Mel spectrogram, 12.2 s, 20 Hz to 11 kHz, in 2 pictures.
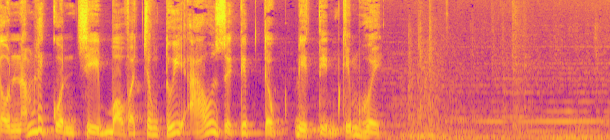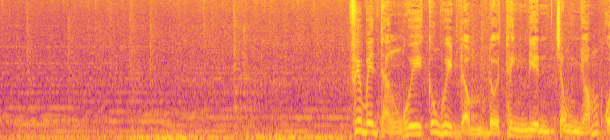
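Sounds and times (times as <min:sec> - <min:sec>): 
speech: 0:00.0 - 0:04.2, 0:09.6 - 0:12.1
steady rain pattering: 0:01.0 - 0:12.1
deep rolling rumble of thunder: 0:03.6 - 0:12.1
faint sustained tonal drone: 0:03.8 - 0:12.1.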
